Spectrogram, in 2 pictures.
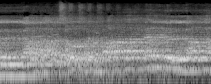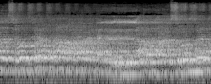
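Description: Man reciting a naat, devotional praise poetry for the Prophet, sung solo into a microphone in long, drawn-out melodic lines.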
